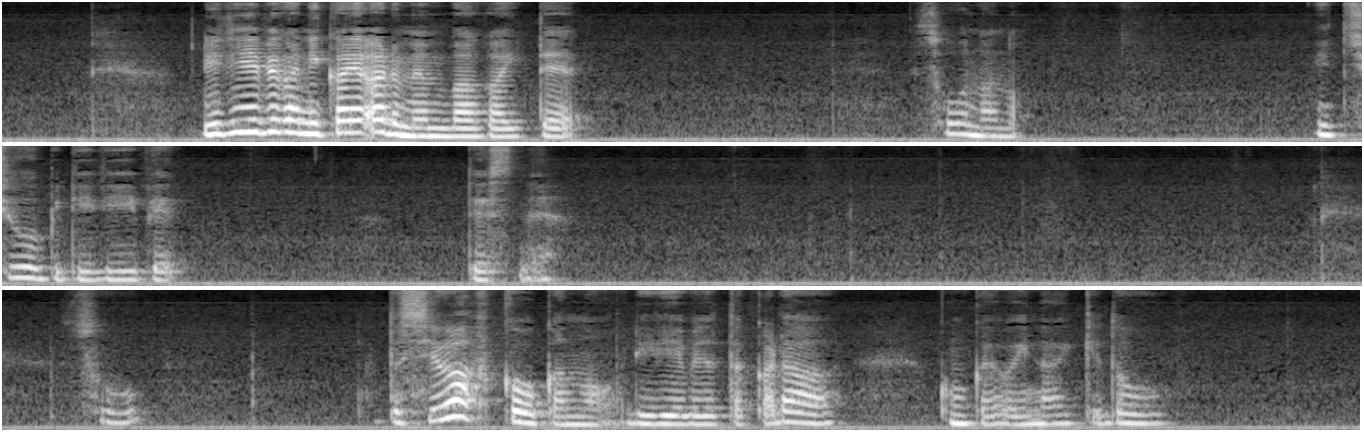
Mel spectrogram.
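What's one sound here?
A young woman talks softly and casually close to a microphone, in short bursts with pauses.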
